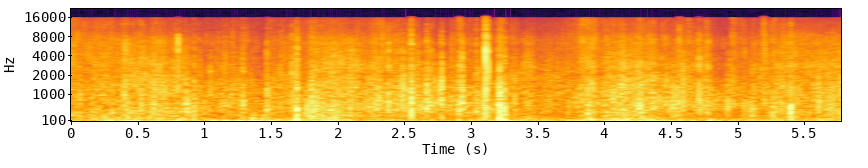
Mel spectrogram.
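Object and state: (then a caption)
Metal sequin pillow. Long painted fingernails scratch and ruffle a large decorative pillow covered in rows of small silver metal sequins sewn onto fabric. The result is a quiet, continuous crackly rustle with scattered sharp, bright clicks as the metal pieces shift against each other.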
